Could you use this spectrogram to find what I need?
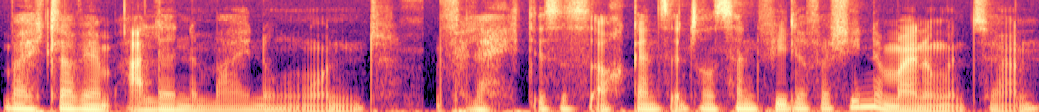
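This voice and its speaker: Very fast and lively, a man with a fairly low pitch speaks in a dark, mellow tone that is somewhat breathy. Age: 20s. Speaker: drag queen and podcast host. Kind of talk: casual solo podcast monologue.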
